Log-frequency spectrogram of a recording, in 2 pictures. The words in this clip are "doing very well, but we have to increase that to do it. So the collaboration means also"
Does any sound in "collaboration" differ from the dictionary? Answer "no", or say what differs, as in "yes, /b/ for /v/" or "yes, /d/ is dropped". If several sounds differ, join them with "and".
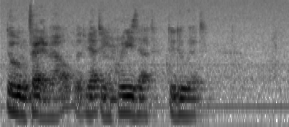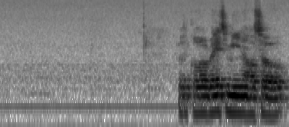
yes, /ʃ/ is dropped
